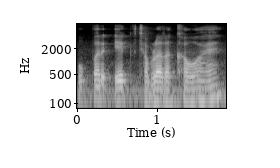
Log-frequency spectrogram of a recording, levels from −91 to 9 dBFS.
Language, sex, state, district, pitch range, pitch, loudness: Hindi, male, Uttar Pradesh, Shamli, 110-115 Hz, 115 Hz, -18 LUFS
